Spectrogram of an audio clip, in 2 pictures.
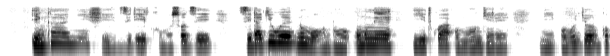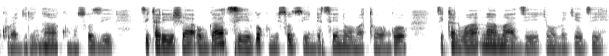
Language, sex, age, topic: Rundi, male, 25-35, agriculture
